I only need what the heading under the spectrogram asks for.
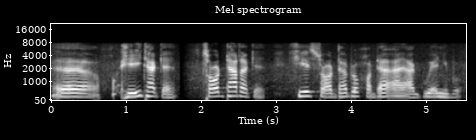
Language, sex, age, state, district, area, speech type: Assamese, female, 60+, Assam, Majuli, rural, spontaneous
